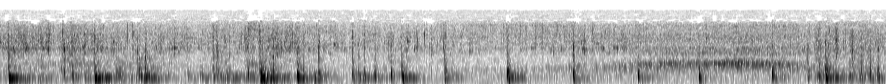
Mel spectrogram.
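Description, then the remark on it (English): A rowboat moves through water, with oars dipping and splashing in an irregular rhythm, wooden knocks and water sloshing, steady and fairly loud with no voices. “There's the rowboat he came out in.”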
